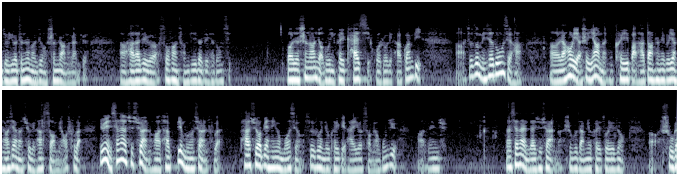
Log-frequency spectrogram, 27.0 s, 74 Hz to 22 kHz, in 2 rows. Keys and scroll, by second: 14.3 t, 15.7 e.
